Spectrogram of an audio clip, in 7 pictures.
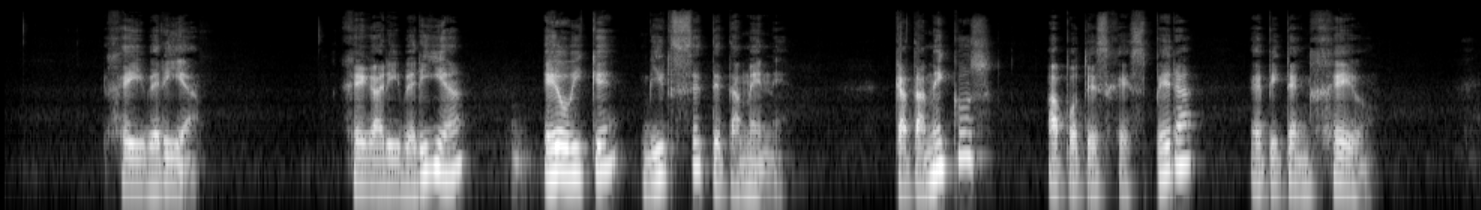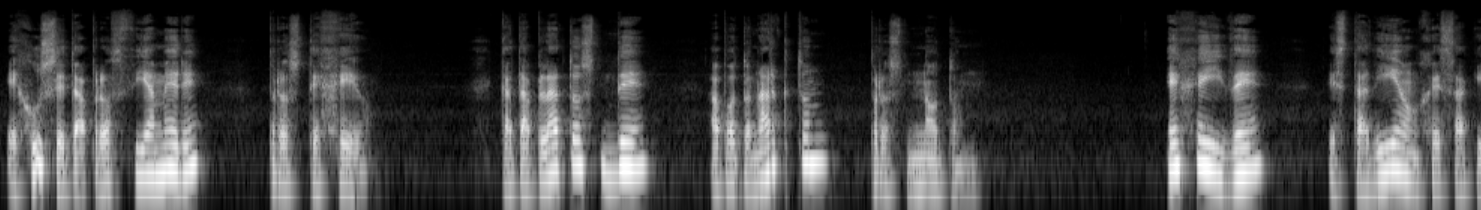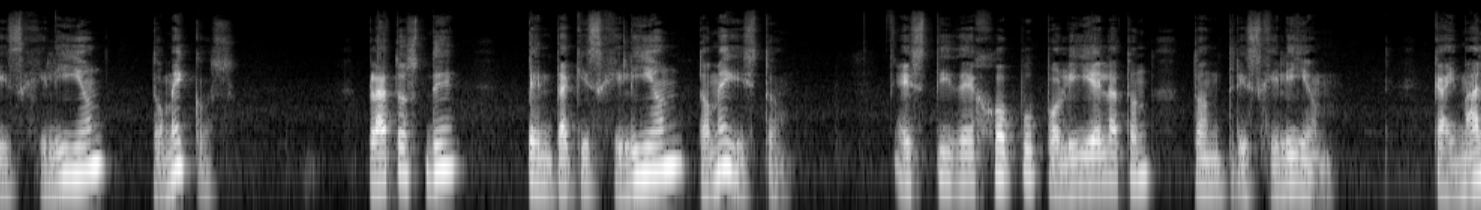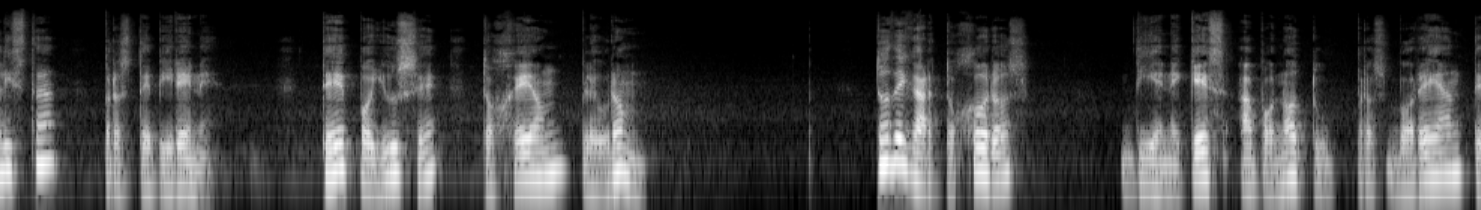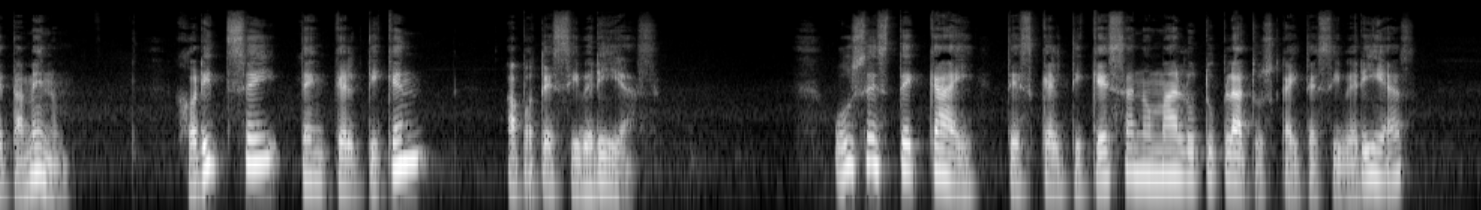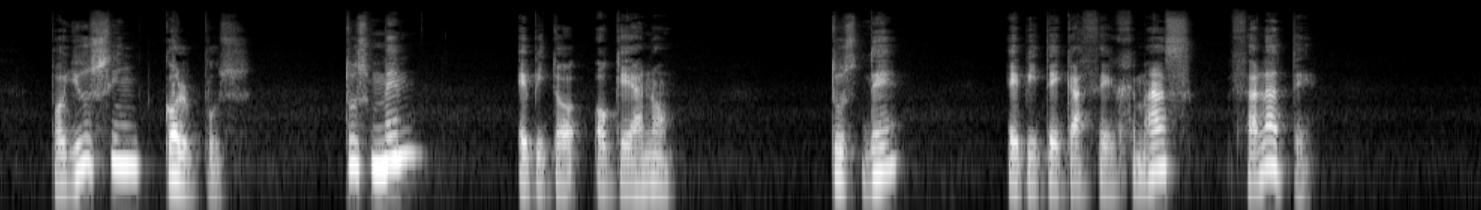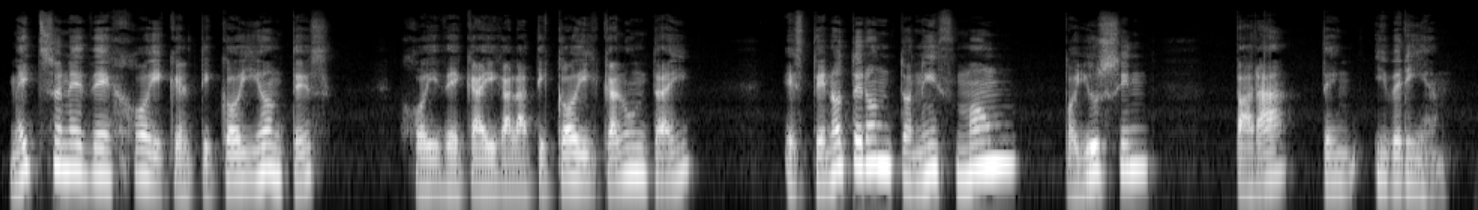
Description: Lee el texto en voz alta, respetando los signos de puntuación. Después escucha estos dos archivos de audio y repite la lectura.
